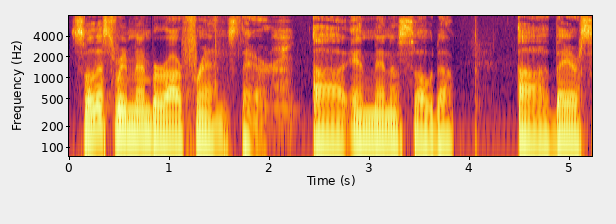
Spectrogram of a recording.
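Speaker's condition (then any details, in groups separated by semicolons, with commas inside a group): No condition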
